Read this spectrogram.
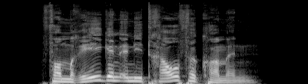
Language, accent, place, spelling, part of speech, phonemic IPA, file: German, Germany, Berlin, vom Regen in die Traufe kommen, verb, /fɔm ˌʁeːɡŋ̍ ɪn diː ˈtʁaʊ̯fə kɔmən/, De-vom Regen in die Traufe kommen.ogg
- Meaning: alternative form of vom Regen in die Traufe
